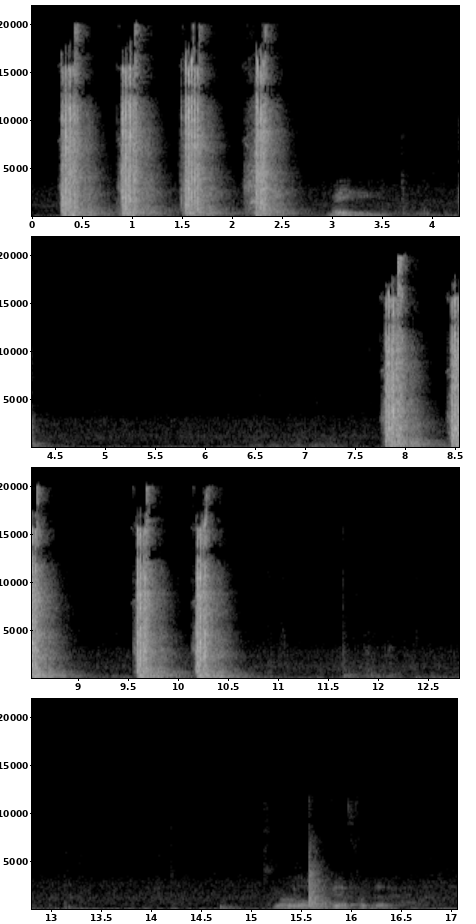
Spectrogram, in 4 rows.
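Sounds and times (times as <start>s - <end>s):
impact wrench bursts: 0.2s - 2.7s, 7.8s - 9.0s, 9.6s - 10.7s.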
